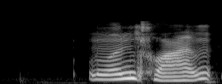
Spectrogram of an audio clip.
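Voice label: "steamship", Mandarin Chinese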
